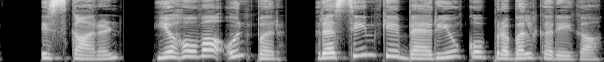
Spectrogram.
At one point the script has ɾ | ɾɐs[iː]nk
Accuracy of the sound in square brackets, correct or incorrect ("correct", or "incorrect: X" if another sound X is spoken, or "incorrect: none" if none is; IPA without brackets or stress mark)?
correct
